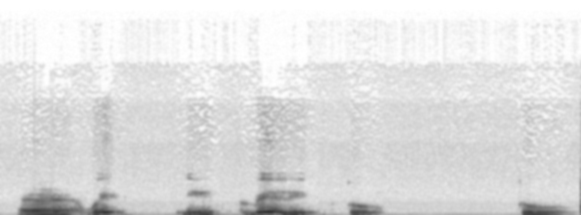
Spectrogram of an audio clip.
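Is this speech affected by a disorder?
Yes: ALS, primary lateral sclerosis, PLS.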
